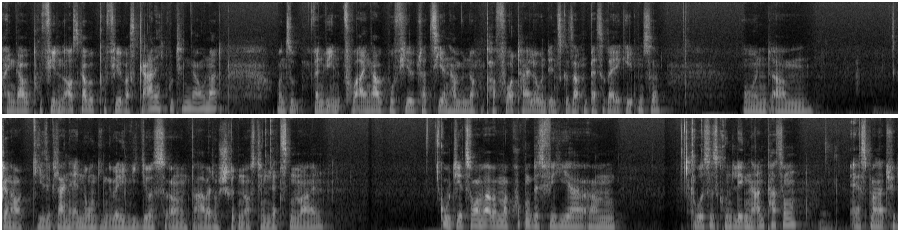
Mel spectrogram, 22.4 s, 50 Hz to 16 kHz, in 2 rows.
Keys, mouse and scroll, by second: 14.6 click, 19.7 click.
